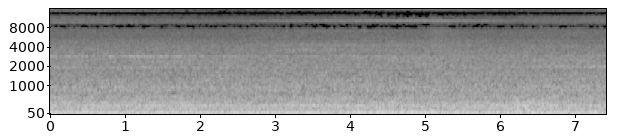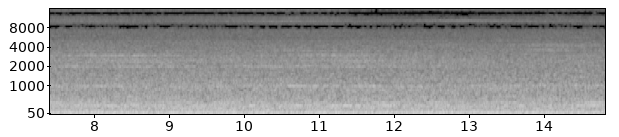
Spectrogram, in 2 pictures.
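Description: TransPennine Express passenger train moving slowly along the platform: a steady low rumble from its wheels and running gear, with a few faint steady tones above it.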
